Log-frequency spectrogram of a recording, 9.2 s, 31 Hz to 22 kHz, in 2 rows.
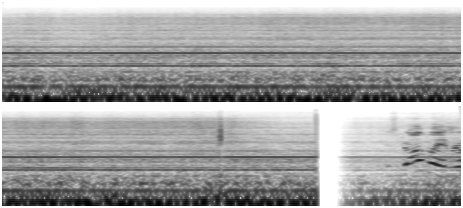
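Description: A Caterpillar 275 CTL skid loader with a tiller scarifies a worn gravel driveway, its engine droning loud and steady up close before cutting out abruptly near the end.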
